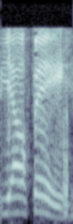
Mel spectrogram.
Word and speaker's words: Yao Fei: It's so cool that they said Yao Fei in this episode. That means I wasn't pronouncing his name wrong.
